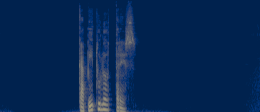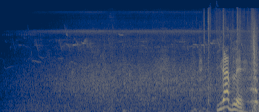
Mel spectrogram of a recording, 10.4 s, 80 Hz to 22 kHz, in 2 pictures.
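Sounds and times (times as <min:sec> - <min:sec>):
speech: 0:01.6 - 0:02.8, 0:09.6 - 0:10.3
swarm of bees buzzing: 0:05.8 - 0:10.3.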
